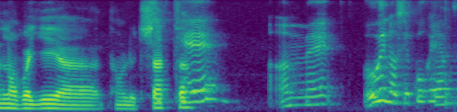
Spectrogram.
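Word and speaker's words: sikhye: Chiqué, mais. Oui, non, c'est coréen. C'est coréen. Oui, voilà. On va écrire comme ça. Oui, ça se prononce comme ça.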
